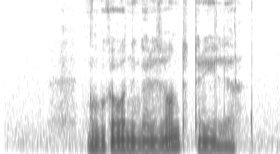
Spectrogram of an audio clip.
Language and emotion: Russian, sad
